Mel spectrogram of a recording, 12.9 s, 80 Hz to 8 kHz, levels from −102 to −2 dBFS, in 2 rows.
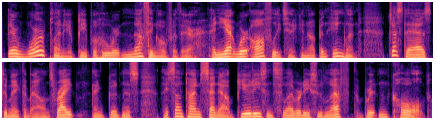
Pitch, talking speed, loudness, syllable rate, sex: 115 Hz, 170 wpm, -19 LUFS, 5.4 syllables/s, male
